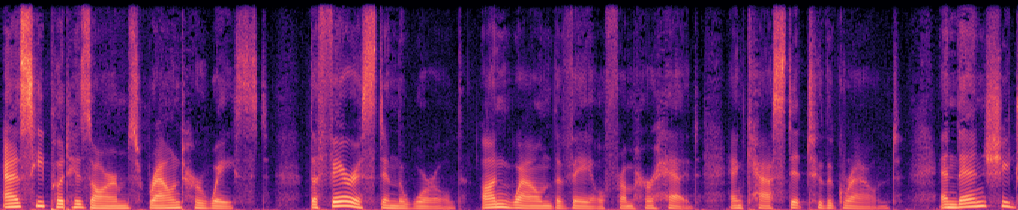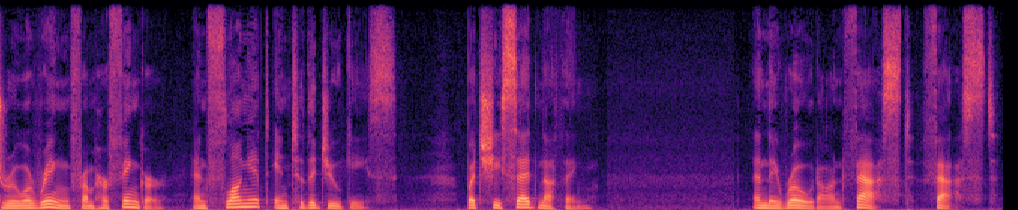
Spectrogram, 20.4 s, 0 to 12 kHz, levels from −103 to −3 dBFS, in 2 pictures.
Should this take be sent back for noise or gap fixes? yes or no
no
